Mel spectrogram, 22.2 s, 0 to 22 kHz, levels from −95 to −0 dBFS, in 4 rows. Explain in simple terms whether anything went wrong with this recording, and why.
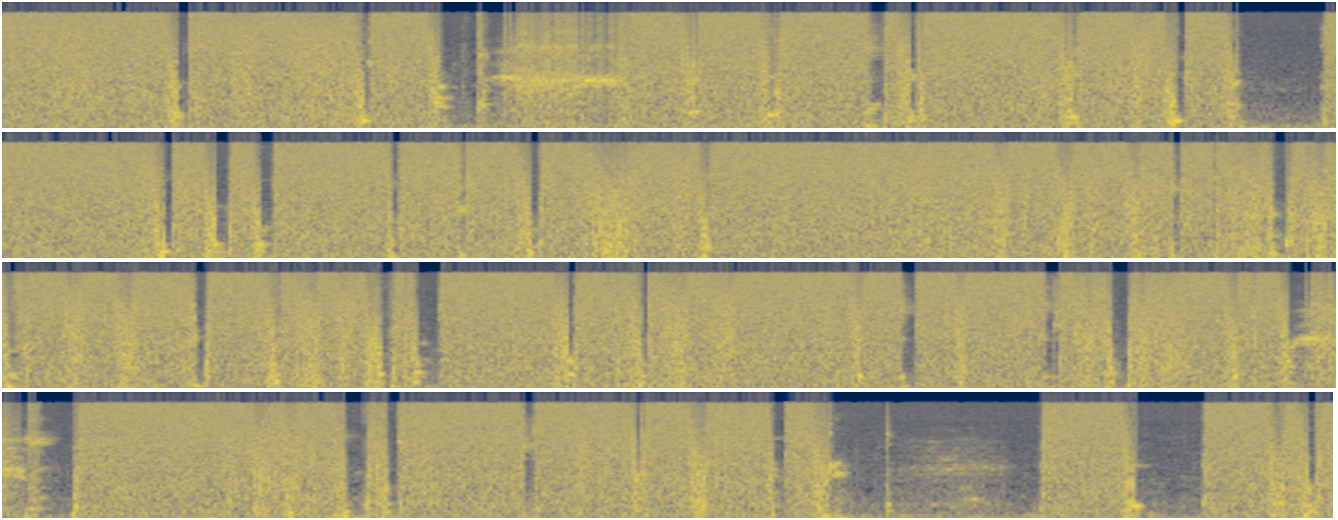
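The whole clip plays as loud hiss because of samples built from the wrong bytes: each sample's bytes were misassembled, so the speech becomes noise.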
